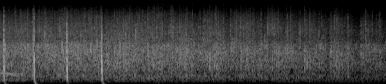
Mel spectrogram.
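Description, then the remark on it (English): An audience applauds warmly for Pastor Ken, steady clapping from many hands at a fairly even level, with a few sharper claps standing out near the start before it gradually thins. “Let's hear it for Pastor Ken today as well.”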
